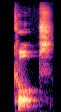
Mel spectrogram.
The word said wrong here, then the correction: corps: Core. – So it's the nurse corps? – Yeah.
